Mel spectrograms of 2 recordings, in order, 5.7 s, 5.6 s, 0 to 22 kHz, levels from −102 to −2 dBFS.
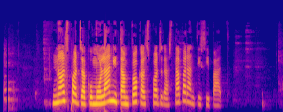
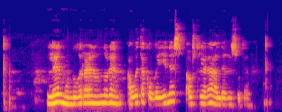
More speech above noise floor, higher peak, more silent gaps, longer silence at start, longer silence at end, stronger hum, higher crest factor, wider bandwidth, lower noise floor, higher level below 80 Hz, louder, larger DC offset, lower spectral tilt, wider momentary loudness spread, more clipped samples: first, 50 dB vs 35 dB; about the same, 0 dBFS vs -2 dBFS; neither; about the same, 0.1 s vs 0.05 s; first, 1.25 s vs 0.3 s; neither; about the same, 20 dB vs 16 dB; first, 11.5 kHz vs 9.8 kHz; first, -68 dBFS vs -53 dBFS; about the same, -70 dBFS vs -66 dBFS; about the same, -18 LUFS vs -18 LUFS; neither; about the same, -4.5 dB/octave vs -3.5 dB/octave; first, 20 LU vs 14 LU; neither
